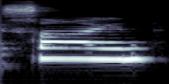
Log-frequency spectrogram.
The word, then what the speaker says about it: sign: otras no por ejemplo la palabra firmar tiene una G antes de la n pero pronunciamos Sign I Sign you Sign he signs entonces en el verbo no pronunciamos esa g pero en el sustantivo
